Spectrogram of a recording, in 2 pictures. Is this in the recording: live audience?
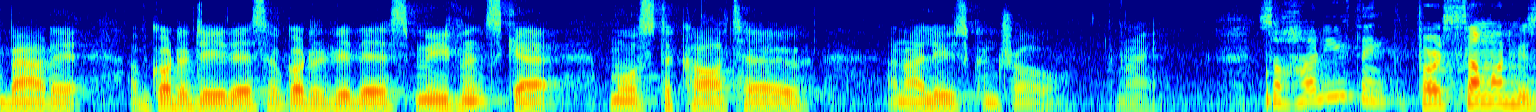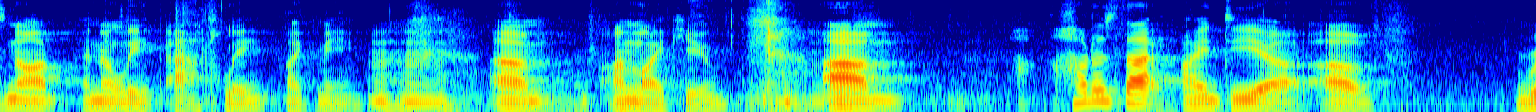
yes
